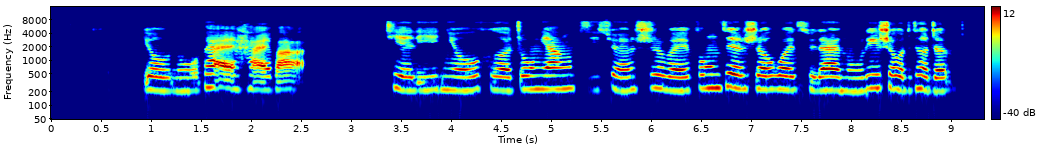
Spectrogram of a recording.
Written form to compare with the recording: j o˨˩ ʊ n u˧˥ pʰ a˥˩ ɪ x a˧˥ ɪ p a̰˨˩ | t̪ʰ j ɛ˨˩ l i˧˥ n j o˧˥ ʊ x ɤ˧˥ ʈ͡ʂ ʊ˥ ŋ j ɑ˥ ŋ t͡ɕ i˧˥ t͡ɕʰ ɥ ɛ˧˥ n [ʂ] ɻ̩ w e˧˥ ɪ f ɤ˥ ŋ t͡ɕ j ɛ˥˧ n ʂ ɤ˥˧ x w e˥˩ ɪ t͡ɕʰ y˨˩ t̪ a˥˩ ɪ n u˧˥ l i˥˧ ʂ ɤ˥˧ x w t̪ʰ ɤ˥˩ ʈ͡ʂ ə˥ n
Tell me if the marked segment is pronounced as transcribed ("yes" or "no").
yes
